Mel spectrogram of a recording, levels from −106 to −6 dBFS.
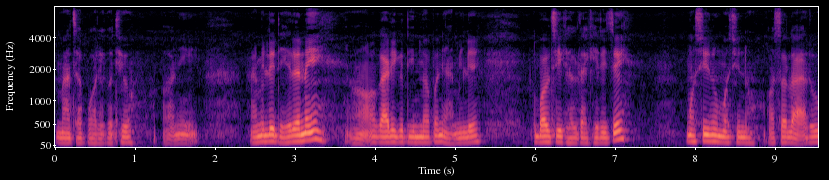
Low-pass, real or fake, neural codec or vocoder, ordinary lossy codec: none; fake; codec, 16 kHz, 8 kbps, FreqCodec, larger model; none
